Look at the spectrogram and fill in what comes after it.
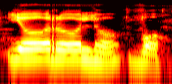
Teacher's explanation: इन 4 व्यंजनों का उच्चारण कंठ, दांत, जीभ, तालु आदि के सटाने से होता है, पर किसी अंग का पूर्ण स्पर्श नहीं होता। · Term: अंतस्तत व्यंजन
